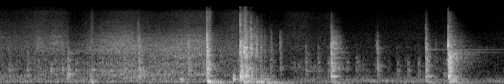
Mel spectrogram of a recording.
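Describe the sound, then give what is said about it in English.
A lock on a hotel door grinds and clatters as it is tried, a series of harsh, raspy mechanical bursts and clicks spaced irregularly over a few seconds, with no one talking. “There's a weird lock on the hotel door that kind of makes a weird sound.”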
